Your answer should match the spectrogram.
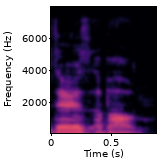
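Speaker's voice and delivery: usual speaking voice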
